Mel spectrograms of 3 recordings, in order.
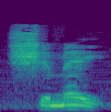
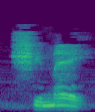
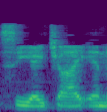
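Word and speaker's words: Chimay: brewing a beer called it's actually pronounced shim beer shim we probably look at it c h i m y and call it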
